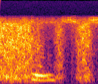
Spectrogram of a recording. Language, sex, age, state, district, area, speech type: Santali, female, 30-45, Jharkhand, Seraikela Kharsawan, rural, conversation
